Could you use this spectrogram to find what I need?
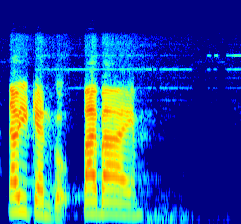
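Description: A young woman speaks brightly over an online call.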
